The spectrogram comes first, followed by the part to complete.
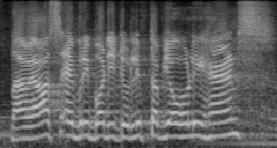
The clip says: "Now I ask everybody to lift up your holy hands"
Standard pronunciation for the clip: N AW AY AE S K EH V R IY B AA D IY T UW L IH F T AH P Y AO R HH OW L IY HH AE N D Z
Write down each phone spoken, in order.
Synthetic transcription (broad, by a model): N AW AY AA S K EH V R IY B AA D IY T UW L IH F T AH P Y AO R HH OW L IY HH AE N D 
